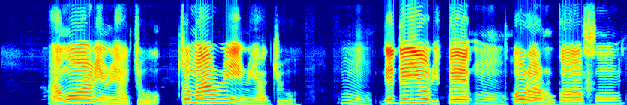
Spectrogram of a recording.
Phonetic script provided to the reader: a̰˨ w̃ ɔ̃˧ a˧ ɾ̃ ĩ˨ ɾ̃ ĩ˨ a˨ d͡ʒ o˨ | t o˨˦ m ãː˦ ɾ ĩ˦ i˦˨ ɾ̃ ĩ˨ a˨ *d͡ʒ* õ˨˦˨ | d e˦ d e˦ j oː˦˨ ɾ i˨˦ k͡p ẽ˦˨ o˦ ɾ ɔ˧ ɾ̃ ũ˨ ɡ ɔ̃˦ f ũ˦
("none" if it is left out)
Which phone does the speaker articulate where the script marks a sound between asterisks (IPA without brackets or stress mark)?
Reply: d͡ʒ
